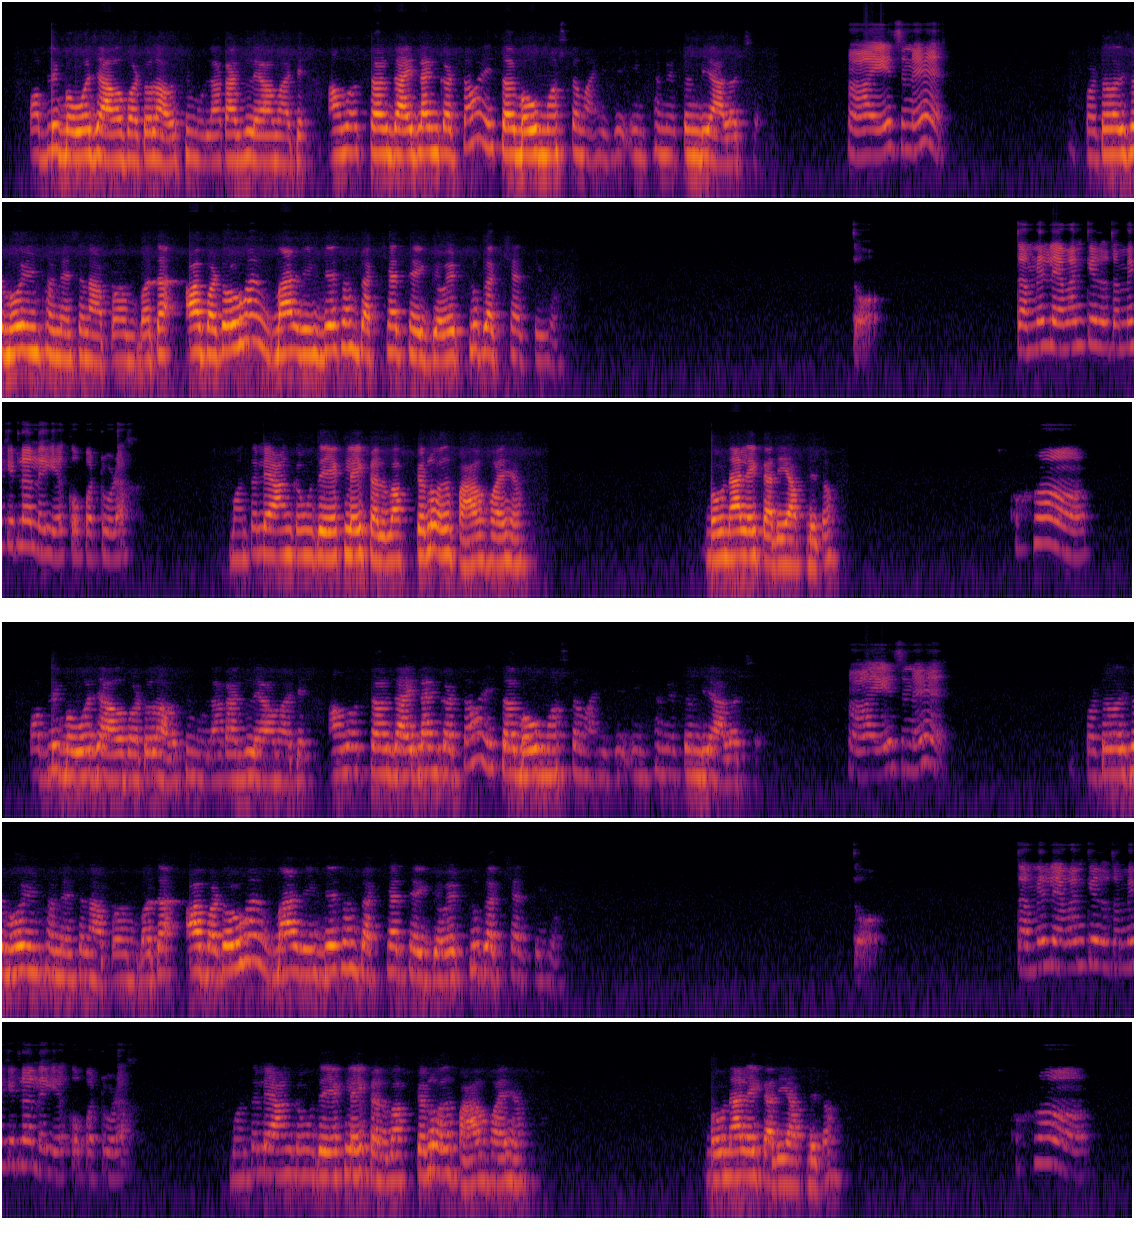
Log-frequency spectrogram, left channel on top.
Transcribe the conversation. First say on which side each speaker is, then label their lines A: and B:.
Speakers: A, on the left; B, on the left.
A: પબ્લિક બહુ જ આવે પટોલાવની મુલાકાત લેવા માટે. આમ સર ગાઈડલાઈન કરતા હોય ને સર બહુ મસ્ત માહિતી ઇન્ફોર્મેશન બી આત છે.
B: હા એજ ને.
A: પટોળા વિશે બહુ ઇન્ફોર્મેશન આપો બધા આ પટોળું હોયને બહાર વિદેશમાં પ્રખ્યાત થઈ ગયો એટલું પ્રખ્યાત.
B: તો તમને લેવાનું કે તો તમે કેટલા લઈ હકો પટોળા.
A: મ તો લેવાનું કે હોય તો હું તો એક લઈ કેટલો બધું ભાવ હોય એમ. બઉુ ના લઈ કરીએ આપડે તો.
B: હ.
